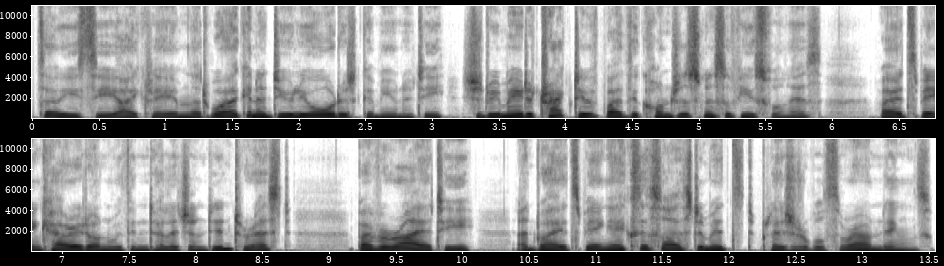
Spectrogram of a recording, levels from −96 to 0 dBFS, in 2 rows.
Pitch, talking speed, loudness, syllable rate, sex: 190 Hz, 175 wpm, -16 LUFS, 5.8 syllables/s, female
